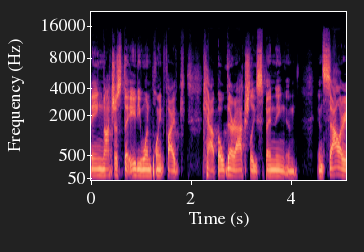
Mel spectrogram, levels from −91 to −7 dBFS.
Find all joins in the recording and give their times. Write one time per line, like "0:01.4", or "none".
0:02.2
0:02.6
